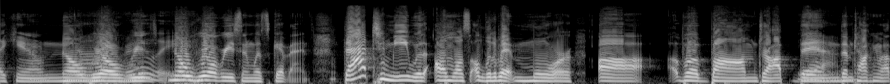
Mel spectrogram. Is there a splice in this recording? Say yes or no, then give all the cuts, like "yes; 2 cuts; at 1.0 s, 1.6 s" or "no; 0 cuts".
yes; 1 cut; at 5.8 s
